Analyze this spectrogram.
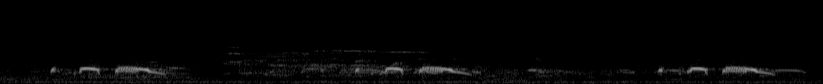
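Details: Zebra dove along the Ping river, one-kuk style song: three phrases of quick clipped notes ending in a long trilled coo that dips at the end, with a faint steady tone heard in the middle.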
